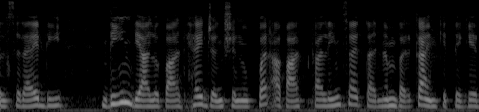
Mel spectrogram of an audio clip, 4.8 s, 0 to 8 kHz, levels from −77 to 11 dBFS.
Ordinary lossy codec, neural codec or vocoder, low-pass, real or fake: none; codec, 16 kHz, 4 kbps, FunCodec, trained on Chinese and English, 50 frames a second; none; fake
